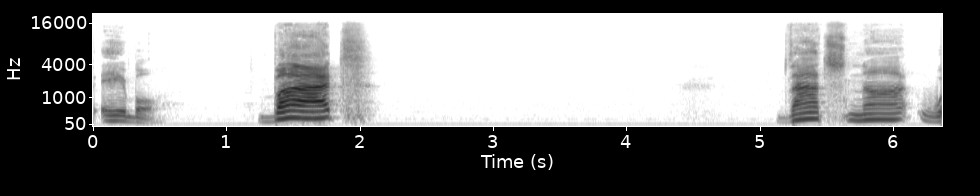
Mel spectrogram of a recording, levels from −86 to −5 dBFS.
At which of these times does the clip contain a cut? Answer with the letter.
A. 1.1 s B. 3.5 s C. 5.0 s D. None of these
A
